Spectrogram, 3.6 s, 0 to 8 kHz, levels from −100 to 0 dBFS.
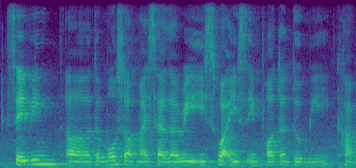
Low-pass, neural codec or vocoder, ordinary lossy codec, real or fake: none; none; none; real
